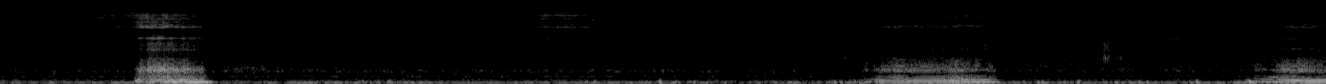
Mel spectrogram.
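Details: Loud, rough, rattling snores recurring every several seconds over steady low background noise; snoring.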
